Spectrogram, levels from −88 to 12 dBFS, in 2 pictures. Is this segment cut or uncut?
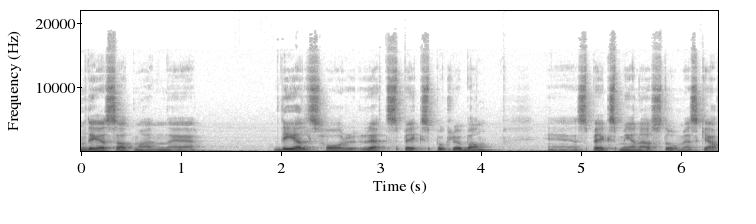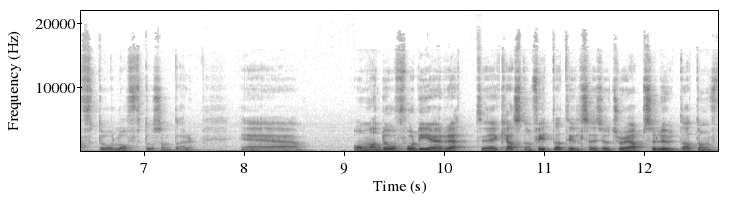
cut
